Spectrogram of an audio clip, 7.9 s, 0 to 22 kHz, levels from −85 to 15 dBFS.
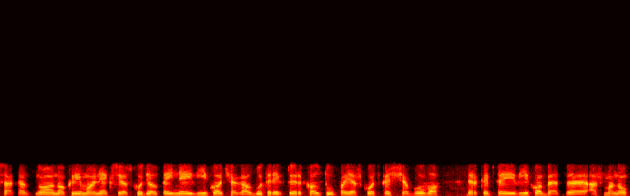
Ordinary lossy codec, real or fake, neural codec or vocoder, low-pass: Opus, 64 kbps; real; none; 3.6 kHz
